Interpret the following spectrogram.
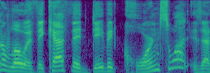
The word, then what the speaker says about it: Corenswet: So Superman and Lois, they casted David Corenswet.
